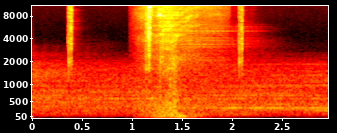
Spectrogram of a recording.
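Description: A deep whoosh sweeps through as a game menu changes.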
